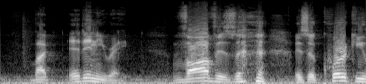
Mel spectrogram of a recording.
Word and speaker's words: Vav: But at first it's mostly thought by scholars that at first it was pronounced with a wa sound, and then later, after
